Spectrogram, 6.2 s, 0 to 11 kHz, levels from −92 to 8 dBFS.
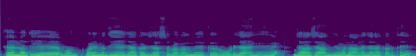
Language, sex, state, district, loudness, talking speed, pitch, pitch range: Chhattisgarhi, female, Chhattisgarh, Raigarh, -26 LUFS, 250 wpm, 230 Hz, 220-235 Hz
